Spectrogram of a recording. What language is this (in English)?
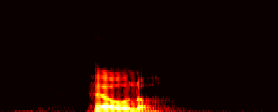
Danish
